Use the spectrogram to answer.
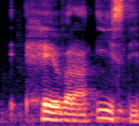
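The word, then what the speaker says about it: Ἑβραϊστί: Se pronuncia hebraisti. ¿Por qué? Porque tiene espíritu fuerte, que literalmente significa en hebreo.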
